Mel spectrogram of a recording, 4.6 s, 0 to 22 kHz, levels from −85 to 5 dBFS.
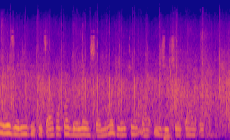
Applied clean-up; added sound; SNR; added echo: none; Applause; 4 dB; none.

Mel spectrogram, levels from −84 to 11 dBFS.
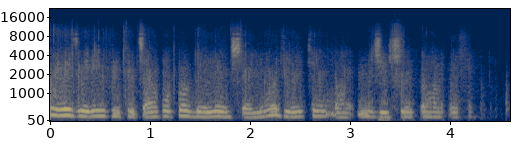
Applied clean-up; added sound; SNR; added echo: neural mask model RNNoise.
